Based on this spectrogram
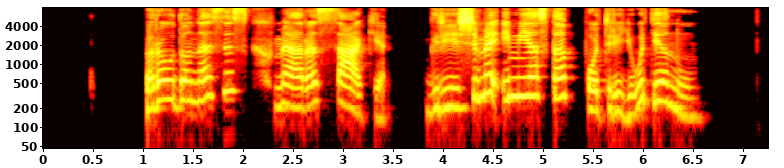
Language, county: Lithuanian, Alytus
